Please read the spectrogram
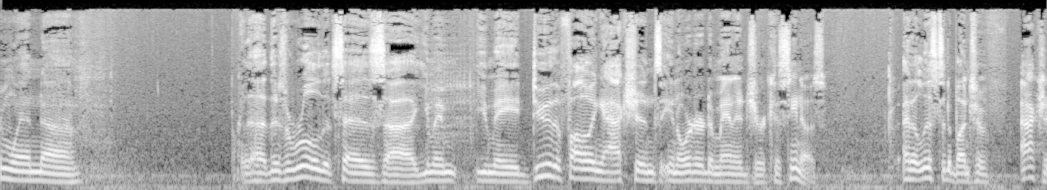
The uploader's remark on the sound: This episode was recorded at Wizards Keep Games in Renton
